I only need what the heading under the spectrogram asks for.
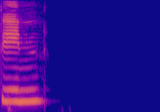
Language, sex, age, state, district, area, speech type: Punjabi, female, 18-30, Punjab, Shaheed Bhagat Singh Nagar, rural, read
